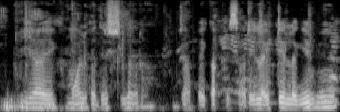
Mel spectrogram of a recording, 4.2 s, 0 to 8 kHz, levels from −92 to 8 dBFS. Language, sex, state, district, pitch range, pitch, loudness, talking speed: Hindi, male, Chhattisgarh, Raigarh, 120-140 Hz, 130 Hz, -18 LUFS, 240 wpm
